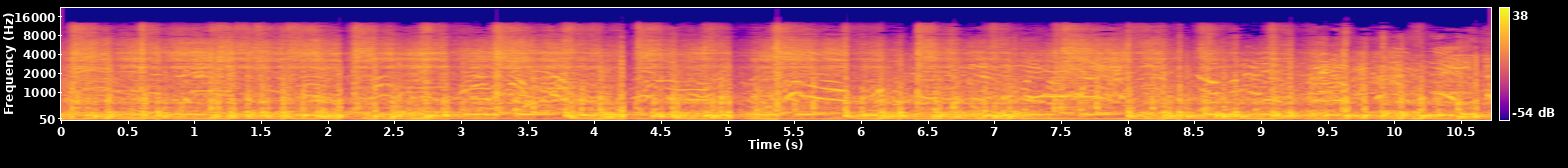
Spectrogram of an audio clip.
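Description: Loud, steady band music with a pounding drum beat and low repeating bass notes, with voices shouting over it.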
